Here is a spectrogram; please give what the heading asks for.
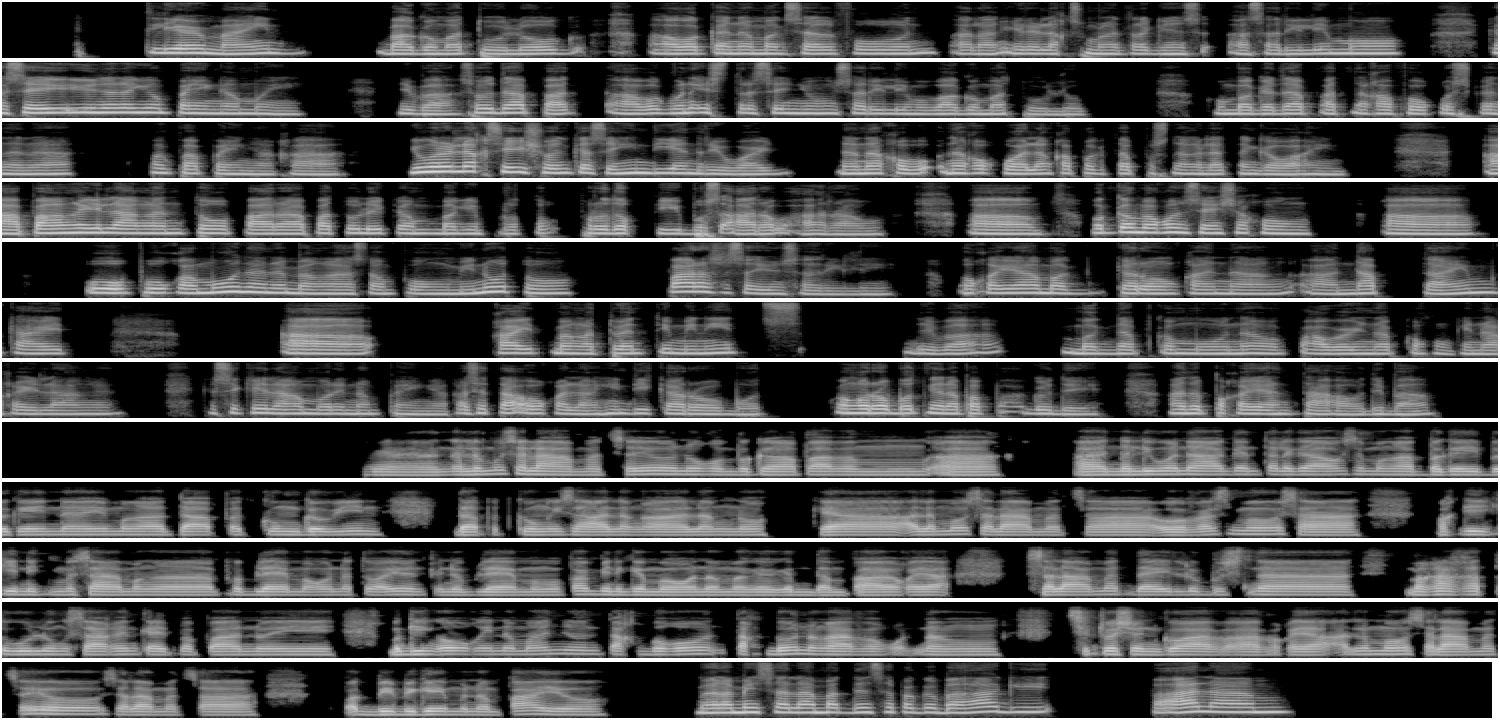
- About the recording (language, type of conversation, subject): Filipino, advice, Paano ako makakapagpahinga sa bahay kung palagi akong abala?
- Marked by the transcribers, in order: in English: "Clear mind"; in English: "mag-power nap"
